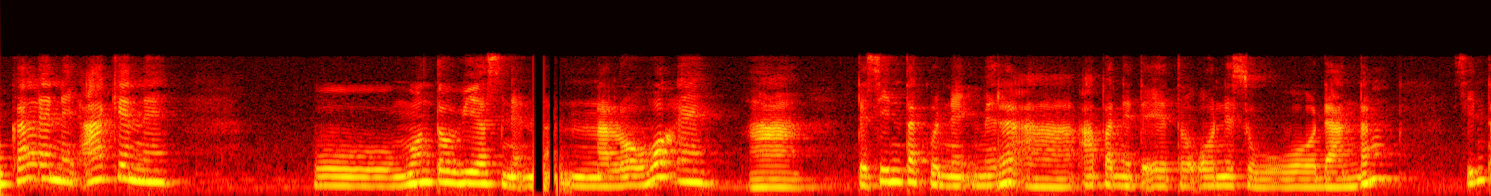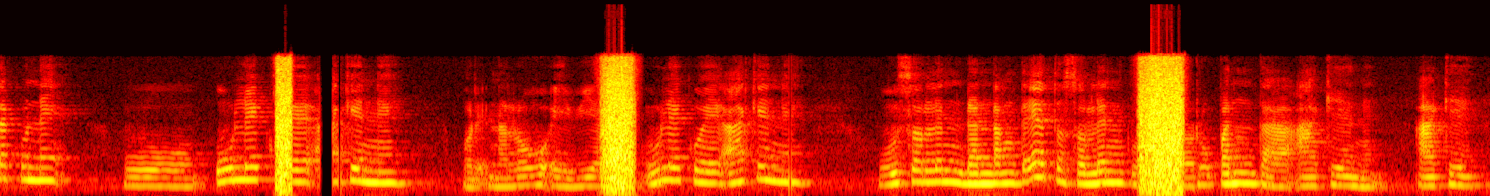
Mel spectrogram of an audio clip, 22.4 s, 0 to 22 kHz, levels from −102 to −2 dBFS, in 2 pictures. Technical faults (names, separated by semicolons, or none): packet loss on an ADPCM call; wireless microphone noise hit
